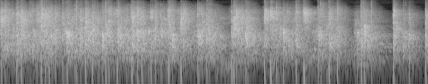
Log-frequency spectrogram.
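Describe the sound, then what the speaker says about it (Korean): Dense, loud audience clapping during a Korean lecture on healthy eating, many hands striking fast and unevenly in a steady burst with no voices over it. "박수."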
